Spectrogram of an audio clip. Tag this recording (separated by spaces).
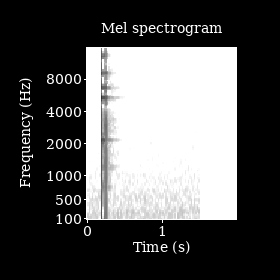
cheers glasses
